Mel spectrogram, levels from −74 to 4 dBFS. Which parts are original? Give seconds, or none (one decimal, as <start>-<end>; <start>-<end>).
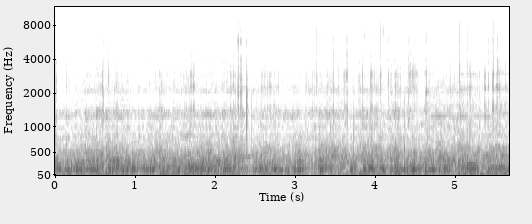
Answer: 0.0-4.5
